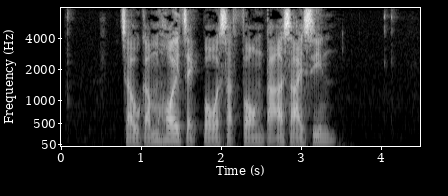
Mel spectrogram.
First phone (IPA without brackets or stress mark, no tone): t͡s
